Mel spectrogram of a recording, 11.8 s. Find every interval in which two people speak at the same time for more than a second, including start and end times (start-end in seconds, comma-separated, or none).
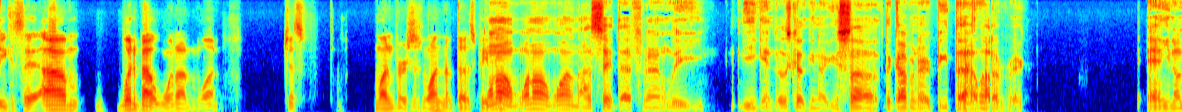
none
